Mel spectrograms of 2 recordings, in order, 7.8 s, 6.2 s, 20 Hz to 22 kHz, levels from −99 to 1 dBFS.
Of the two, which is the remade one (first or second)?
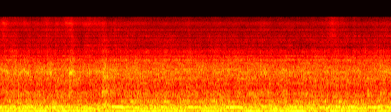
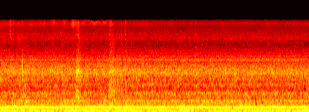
first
